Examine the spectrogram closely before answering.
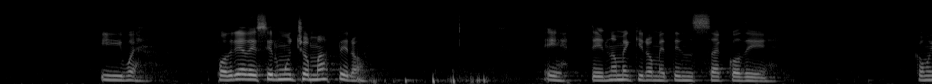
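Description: A woman speaks with feeling into a microphone, heard over a loudspeaker.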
